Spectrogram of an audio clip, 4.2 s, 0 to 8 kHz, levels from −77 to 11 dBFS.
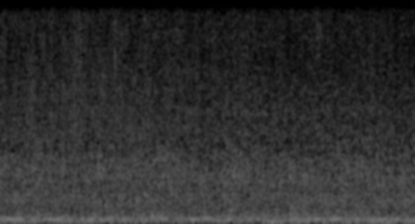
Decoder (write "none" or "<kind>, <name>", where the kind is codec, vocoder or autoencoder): none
